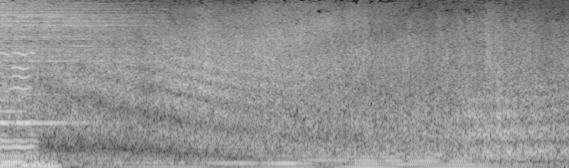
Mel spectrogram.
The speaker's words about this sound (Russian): Мы взлетели и теперь летим над коричневой пустыней.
